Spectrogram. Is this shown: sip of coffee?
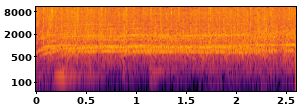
no

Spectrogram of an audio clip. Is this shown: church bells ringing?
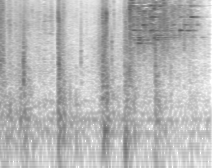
no

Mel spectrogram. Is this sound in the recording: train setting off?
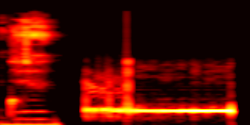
no

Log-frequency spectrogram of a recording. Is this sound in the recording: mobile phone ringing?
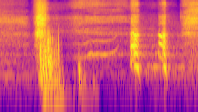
no

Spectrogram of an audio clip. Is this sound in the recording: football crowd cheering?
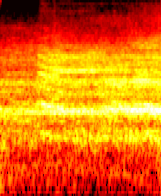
yes

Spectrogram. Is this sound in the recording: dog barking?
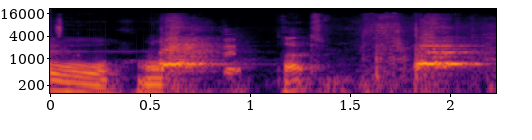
yes

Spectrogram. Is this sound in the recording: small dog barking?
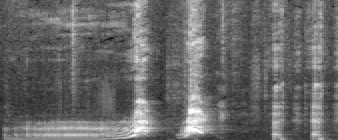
yes

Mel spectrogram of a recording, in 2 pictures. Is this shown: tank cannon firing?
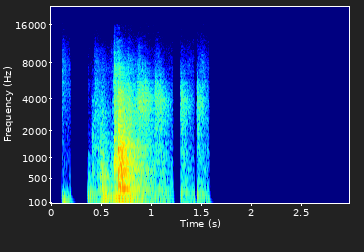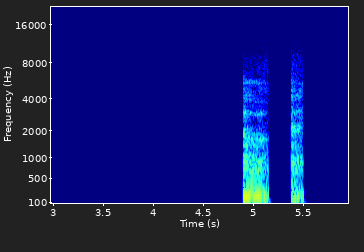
no

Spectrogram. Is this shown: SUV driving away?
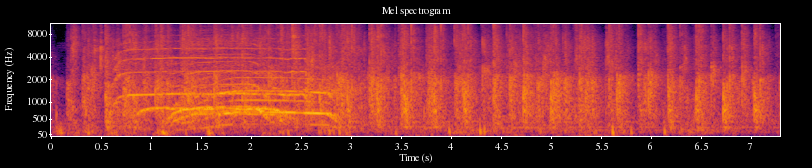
no

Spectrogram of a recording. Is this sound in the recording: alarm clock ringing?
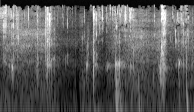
no

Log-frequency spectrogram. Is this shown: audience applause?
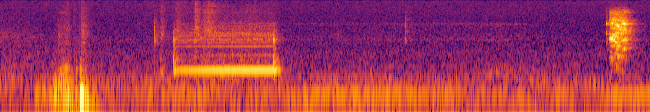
no

